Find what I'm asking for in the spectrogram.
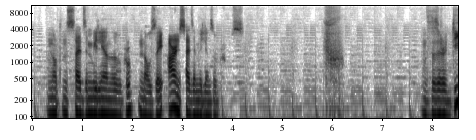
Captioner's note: speaking German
